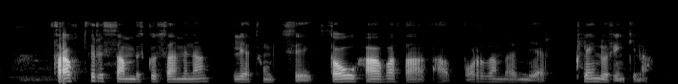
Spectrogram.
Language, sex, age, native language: Icelandic, male, 30-39, Icelandic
